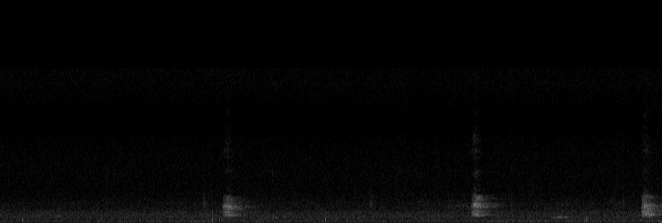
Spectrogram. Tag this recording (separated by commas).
pets, Dog, Silence, Animal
